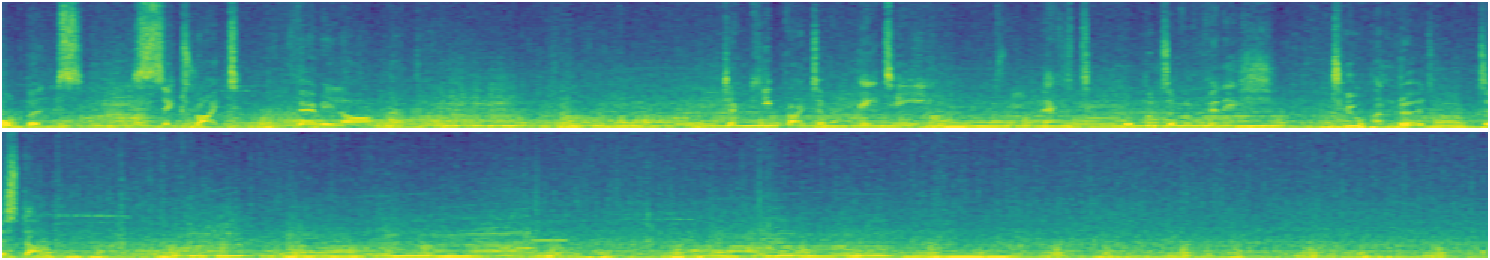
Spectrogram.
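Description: A car engine revs hard, rising and falling in pitch with gear changes.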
